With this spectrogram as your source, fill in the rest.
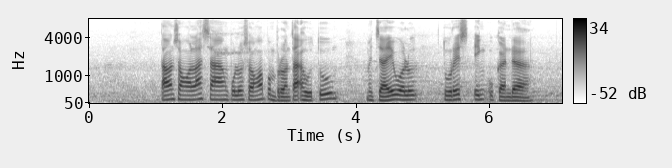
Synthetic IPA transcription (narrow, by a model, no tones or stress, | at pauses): t̪aʊnsɔŋɔlasaŋpulʊhsɔŋɔpəmbəɾɔnt̪a̰ʔhut̪u | mə̥ʒ̥a̤iwɔlu | t̪uɾɪsɪŋuɡ̥a̤nda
